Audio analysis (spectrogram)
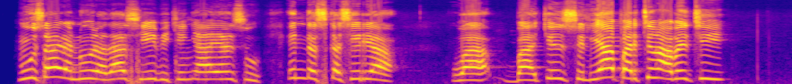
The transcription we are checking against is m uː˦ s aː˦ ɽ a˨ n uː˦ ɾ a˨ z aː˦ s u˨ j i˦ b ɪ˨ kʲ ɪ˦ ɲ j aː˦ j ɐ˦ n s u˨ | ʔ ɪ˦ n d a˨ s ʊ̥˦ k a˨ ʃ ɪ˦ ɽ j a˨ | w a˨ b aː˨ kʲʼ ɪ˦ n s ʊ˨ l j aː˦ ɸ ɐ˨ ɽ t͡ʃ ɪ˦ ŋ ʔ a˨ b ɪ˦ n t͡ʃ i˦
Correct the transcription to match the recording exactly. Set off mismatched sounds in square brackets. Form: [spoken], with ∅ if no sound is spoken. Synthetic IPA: m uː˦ s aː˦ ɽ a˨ n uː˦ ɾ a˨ z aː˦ s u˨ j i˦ b ɪ˨ kʲ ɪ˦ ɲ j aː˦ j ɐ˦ n s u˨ | ʔ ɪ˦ n d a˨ s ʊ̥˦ k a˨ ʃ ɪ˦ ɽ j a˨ | w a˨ b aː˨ kʲʼ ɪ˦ n s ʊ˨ l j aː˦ ɸ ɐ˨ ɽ t͡ʃ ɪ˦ ŋ ʔ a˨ b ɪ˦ n t͡ʃ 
